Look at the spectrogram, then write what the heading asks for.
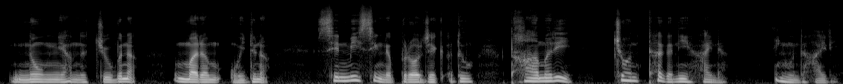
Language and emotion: Manipuri, sad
